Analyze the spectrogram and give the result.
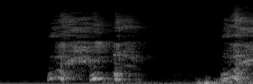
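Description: A person coughs in a harsh fit: three quick hacking bursts, a brief pause, then another rough cough, with no talking.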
